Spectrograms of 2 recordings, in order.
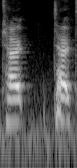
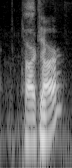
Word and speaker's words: tartare: He was the steak tartare. How do you say it? – Tartare? – No. – Tartare. – Thank you.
